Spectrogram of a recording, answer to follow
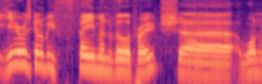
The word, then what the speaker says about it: Faymonville: and will approach one which i can now finally pronounce correctly after many months of calling it farm what I used to call it foul Mian will approach or something I used to just add an L sound into there for some reason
